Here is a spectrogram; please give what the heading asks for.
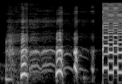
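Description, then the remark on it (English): A telephone ringing on an outgoing emergency call to 911: a few short, chirpy electronic tones, then a loud, steady ringing tone that starts abruptly and holds through the end, with no one speaking. “Go ahead and call. Okay. 911. Oh, it's ringing.”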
